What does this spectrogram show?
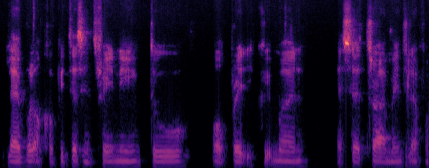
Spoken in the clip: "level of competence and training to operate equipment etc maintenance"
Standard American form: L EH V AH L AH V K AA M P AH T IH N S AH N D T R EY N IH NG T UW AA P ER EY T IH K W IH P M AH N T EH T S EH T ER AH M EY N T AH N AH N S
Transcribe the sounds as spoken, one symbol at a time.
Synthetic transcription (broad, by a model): L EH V AH L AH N K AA M P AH T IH S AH N T R EY N IH NG T UW AA P ER EY T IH K W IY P M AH N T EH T S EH T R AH M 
